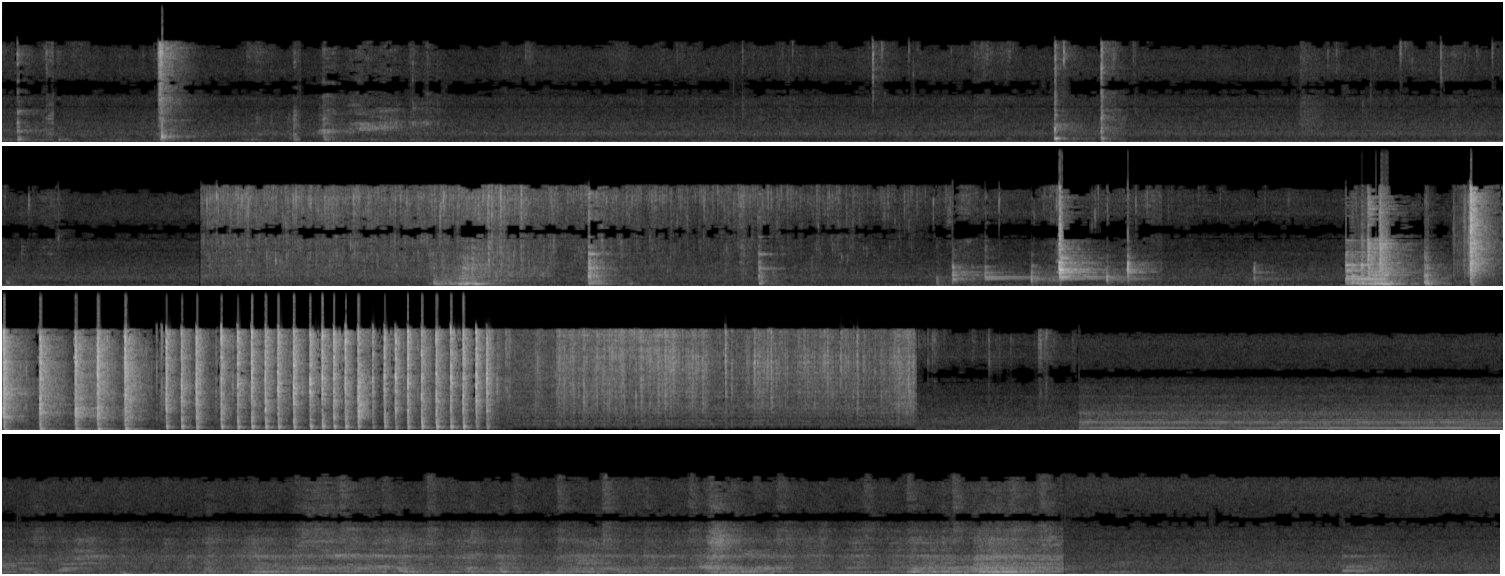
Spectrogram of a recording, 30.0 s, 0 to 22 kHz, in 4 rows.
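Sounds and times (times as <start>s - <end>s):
mallet pounding food in bag: 14.8s - 18.5s.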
